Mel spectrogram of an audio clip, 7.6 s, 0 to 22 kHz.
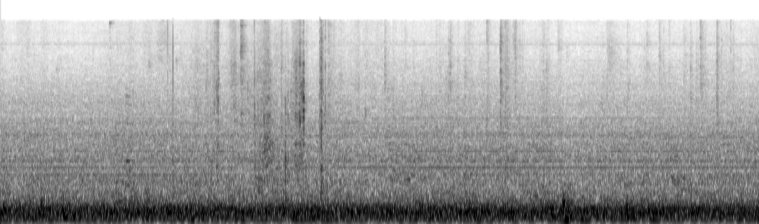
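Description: Steady low rumble of a Boeing 737-800 cabin on the ground, with a few faint rustles and clicks about three seconds in as the plastic safety card is handled and turned over.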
